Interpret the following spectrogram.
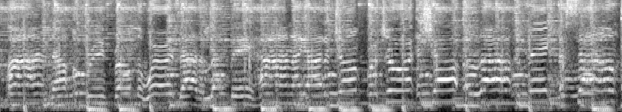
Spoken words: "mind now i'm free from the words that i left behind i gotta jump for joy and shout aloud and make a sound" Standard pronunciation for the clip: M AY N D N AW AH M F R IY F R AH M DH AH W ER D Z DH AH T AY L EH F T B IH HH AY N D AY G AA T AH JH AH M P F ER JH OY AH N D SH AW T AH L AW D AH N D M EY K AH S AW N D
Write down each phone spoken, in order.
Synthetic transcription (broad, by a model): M AY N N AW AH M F R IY F R AH M DH AH W ER D Z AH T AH L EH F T B IH HH AY N D AY G AA T AH JH AH M P F ER JH OY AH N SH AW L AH L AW AH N M EY K AH S AW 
